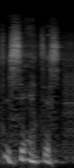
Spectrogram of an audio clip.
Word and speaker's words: DeSantis: on a program Ronda sanus his name is DeSantis but they had him on a program ladies and gentlemen we're proud to have the governor of Florida Mr Ron DeSantis they said no no no it's DeSantis that's good branding right when they can't even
